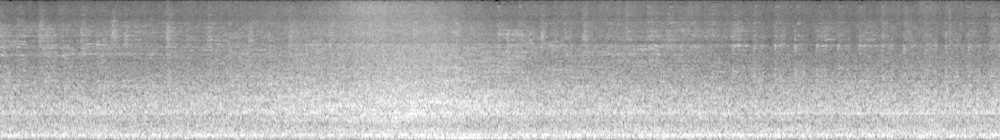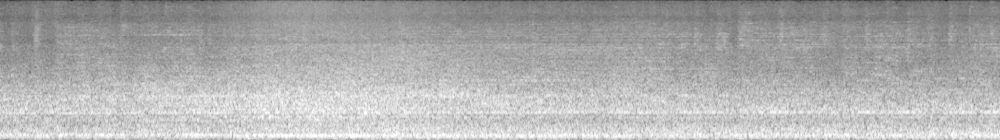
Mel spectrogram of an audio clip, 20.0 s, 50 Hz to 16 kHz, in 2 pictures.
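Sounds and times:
van engine and road noise: 0.0s - 20.0s.

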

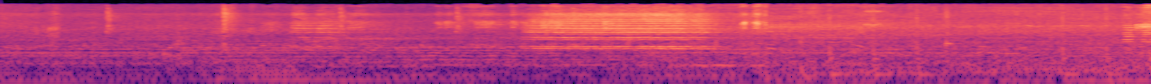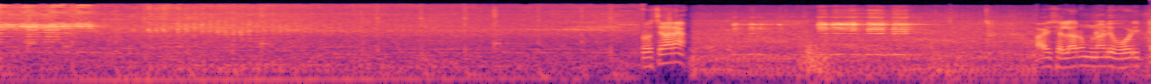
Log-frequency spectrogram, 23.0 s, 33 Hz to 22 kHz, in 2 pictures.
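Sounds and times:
road traffic rumble: 0.0s - 23.0s
vehicle horns honking: 2.6s - 7.9s, 11.2s - 12.6s, 18.8s - 20.9s.

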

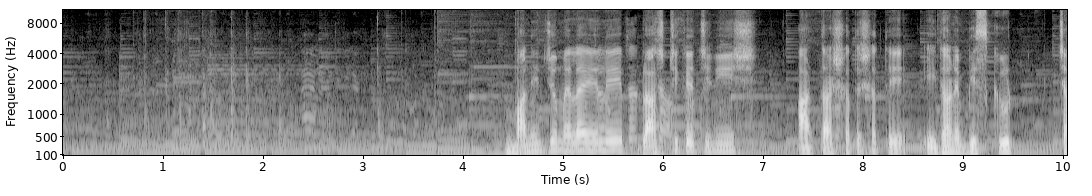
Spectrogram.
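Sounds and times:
background music with bass line: 0.0s - 10.0s.

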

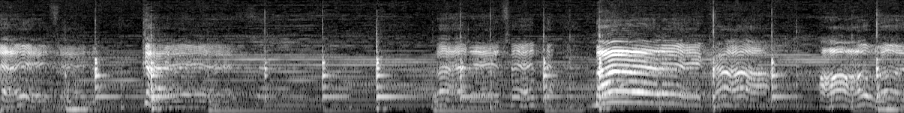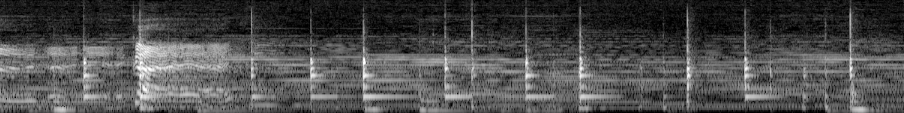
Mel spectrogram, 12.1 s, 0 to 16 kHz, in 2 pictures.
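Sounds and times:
tabla strokes: 2.1s - 12.0s.

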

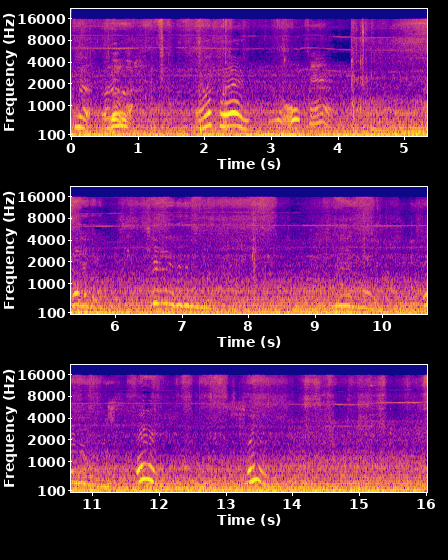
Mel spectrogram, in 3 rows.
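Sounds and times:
car cabin rumble: 0.0s - 16.0s
voices: 0.0s - 16.0s.

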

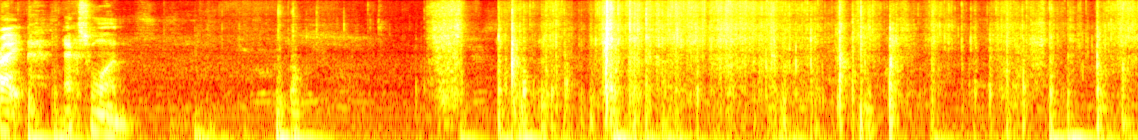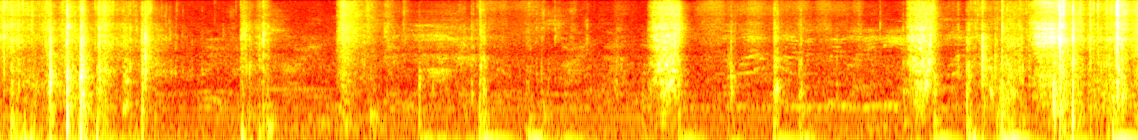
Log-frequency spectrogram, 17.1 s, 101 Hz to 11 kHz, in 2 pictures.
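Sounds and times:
plastic wrap crinkling and tearing: 3.2s - 10.2s, 15.9s - 17.0s.

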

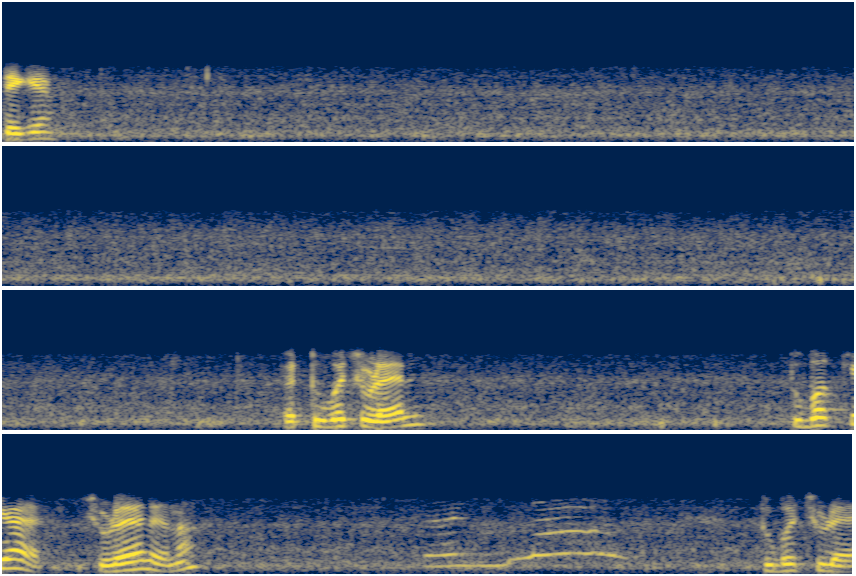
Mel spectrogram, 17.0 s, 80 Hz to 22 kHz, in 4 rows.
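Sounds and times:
room hiss: 0.0s - 17.0s.

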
